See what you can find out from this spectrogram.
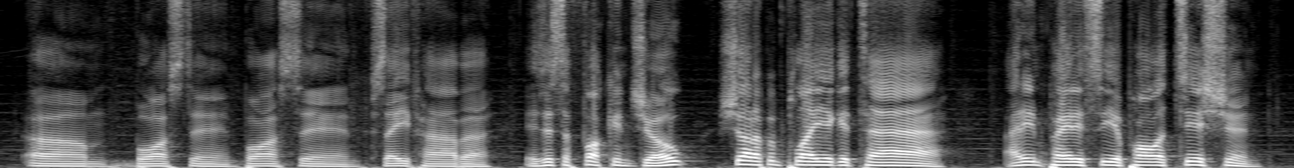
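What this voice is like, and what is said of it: Put-on Boston-like Rhode Island accent. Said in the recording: “What's the Rhode Island accent? ... It's kind of Boston-y.”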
